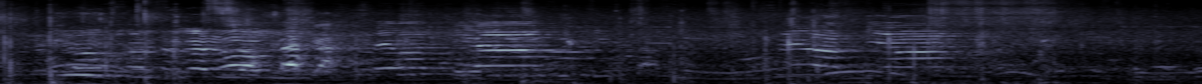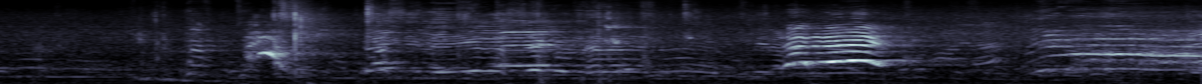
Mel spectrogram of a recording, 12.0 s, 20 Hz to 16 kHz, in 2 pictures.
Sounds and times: school kids playing 0:00.0 - 0:12.0

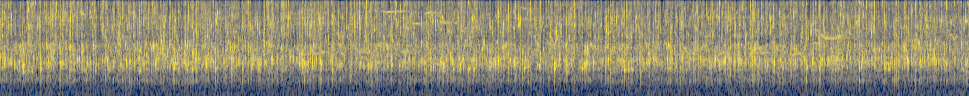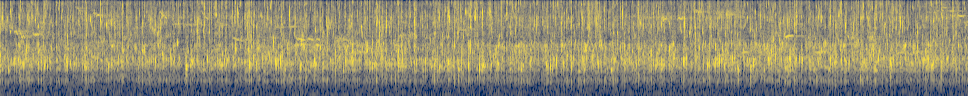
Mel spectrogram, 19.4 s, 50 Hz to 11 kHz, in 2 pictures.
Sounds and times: little creek soon after its outflow from a pond 0:00.0 - 0:19.3

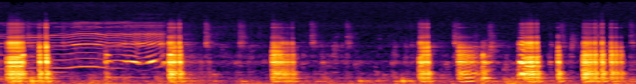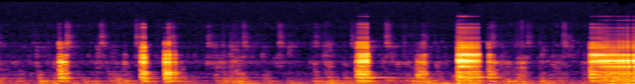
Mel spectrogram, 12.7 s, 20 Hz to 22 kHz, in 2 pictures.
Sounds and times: planks of a pontoon 0:00.0 - 0:01.7
voice of my 7 months old son 0:00.0 - 0:01.8

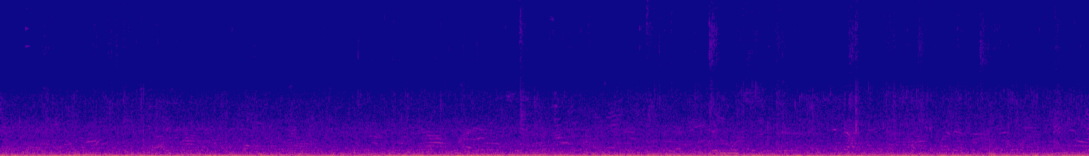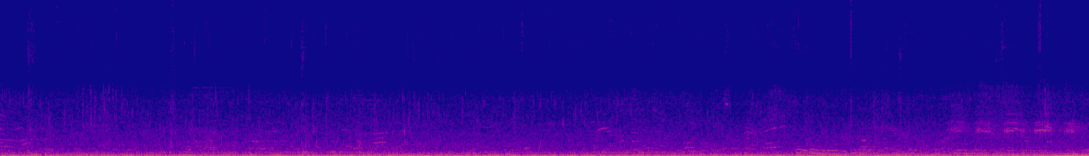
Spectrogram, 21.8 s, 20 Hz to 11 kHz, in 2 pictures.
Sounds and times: passengers leaving the boat 0:00.0 - 0:21.7

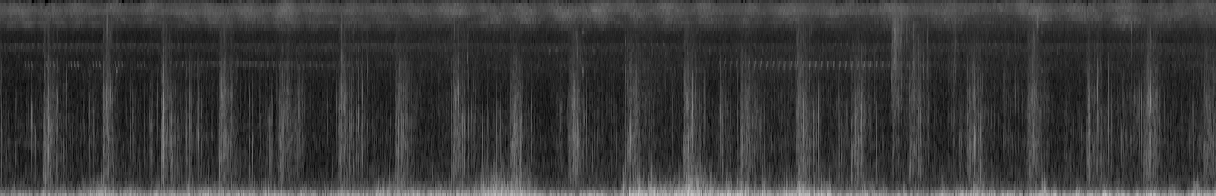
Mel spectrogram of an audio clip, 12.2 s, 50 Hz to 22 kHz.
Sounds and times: walking up the long driveway 0:00.0 - 0:12.1

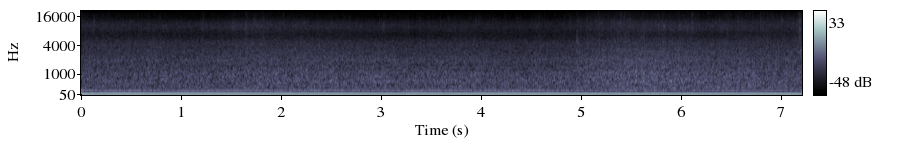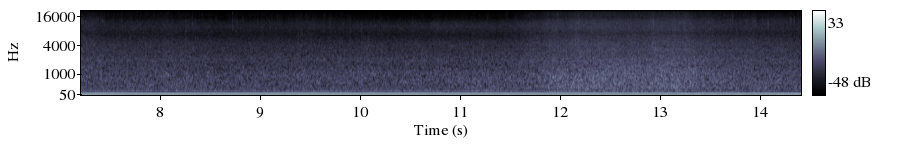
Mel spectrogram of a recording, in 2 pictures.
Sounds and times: Waves 0:02.4 - 0:14.4

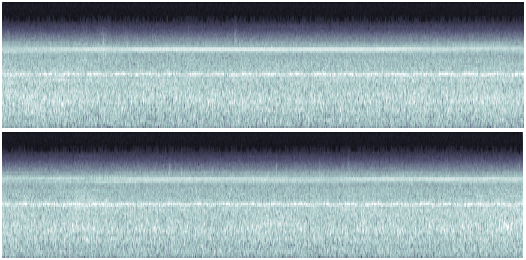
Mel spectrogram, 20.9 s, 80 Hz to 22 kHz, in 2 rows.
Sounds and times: generator producing a constant electrical hum 0:00.0 - 0:20.8

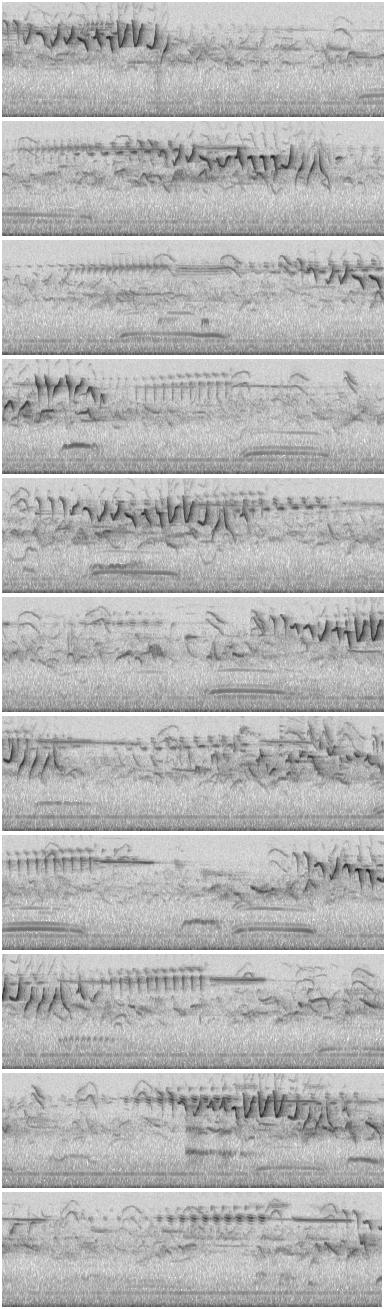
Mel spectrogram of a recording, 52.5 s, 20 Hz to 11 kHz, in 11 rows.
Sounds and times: Willow warbler song and call 0:00.0 - 0:52.5
background noise 0:00.0 - 0:52.5
song thrush 0:00.0 - 0:52.5
blackbird 0:10.1 - 0:52.5
common pheasant 0:31.3 - 0:52.5

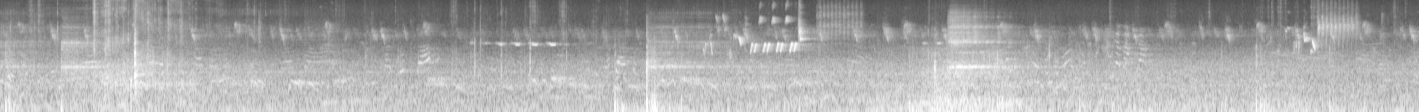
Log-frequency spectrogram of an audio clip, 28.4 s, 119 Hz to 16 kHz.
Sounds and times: footballs striking the fence 0:00.0 - 0:05.3
footballs striking the fence 0:12.9 - 0:15.5

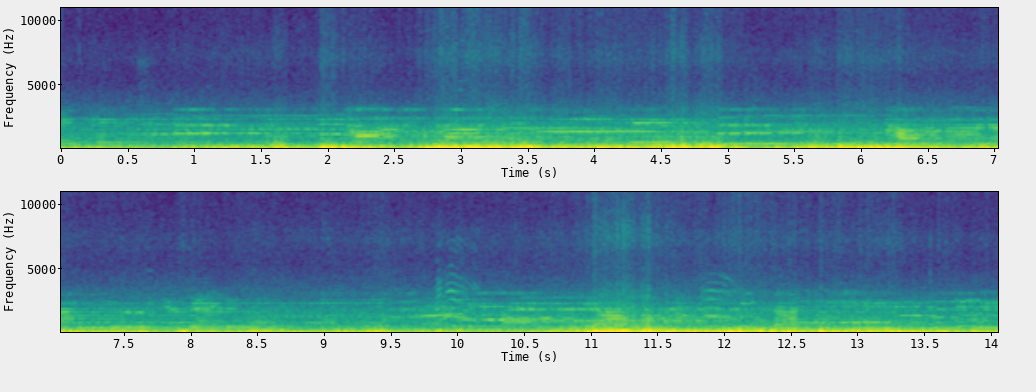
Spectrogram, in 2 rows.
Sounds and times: very windy place 0:00.0 - 0:14.0

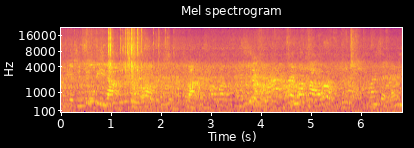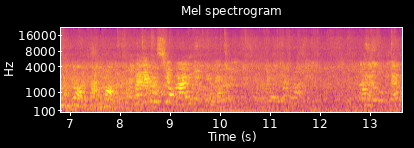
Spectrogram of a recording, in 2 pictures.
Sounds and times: Walking in a small alley 0:00.0 - 0:13.6

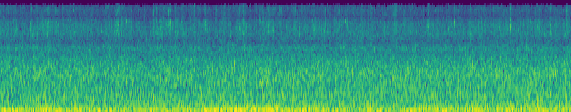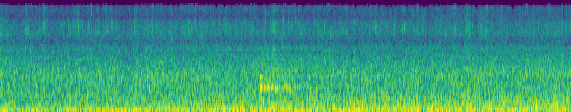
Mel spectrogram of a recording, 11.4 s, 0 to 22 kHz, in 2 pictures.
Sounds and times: Fountain 0:00.0 - 0:11.4
cars nearby 0:00.1 - 0:11.4
Trams 0:07.4 - 0:11.4

